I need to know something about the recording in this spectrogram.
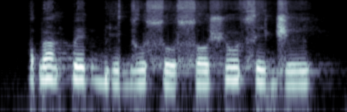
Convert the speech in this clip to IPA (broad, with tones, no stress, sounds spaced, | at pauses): ɗ ã˧ k͡p e˧ ɡ͡b i˨ d u˧ s u˨ s o˧ ʃ ũ˦ s i˧ d͡ʒ ɨ˧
